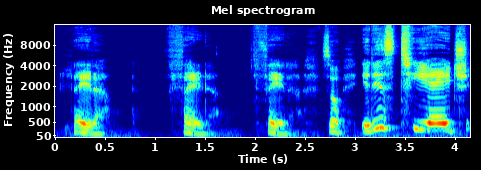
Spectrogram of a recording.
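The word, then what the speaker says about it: θ: greeks do it then take the back of your tongue and say theta theta but that's your th practice it with me theta theta c is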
